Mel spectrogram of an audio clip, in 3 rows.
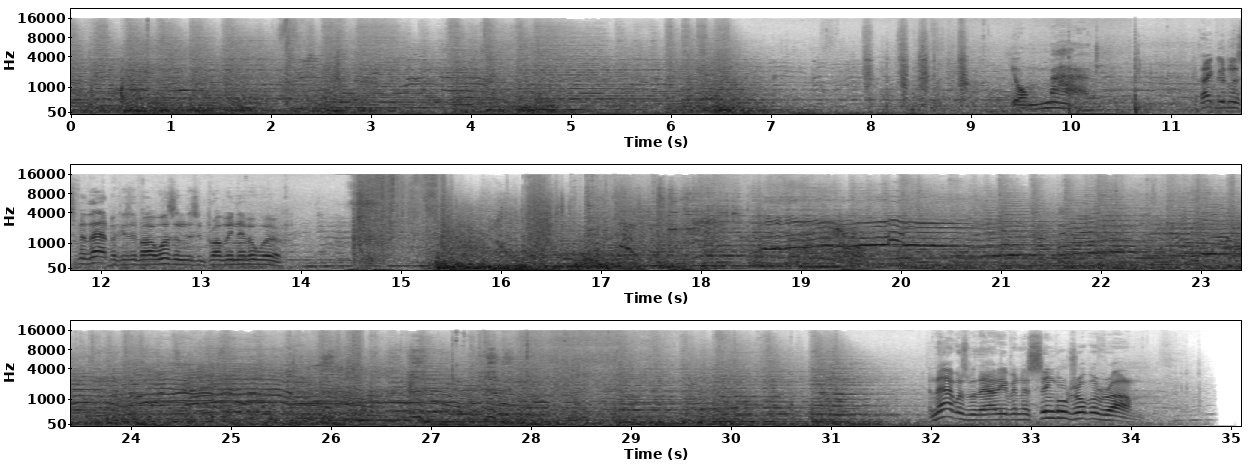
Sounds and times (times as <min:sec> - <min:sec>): Music: 0:00.0 - 0:34.9
Speech: 0:32.0 - 0:34.1.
